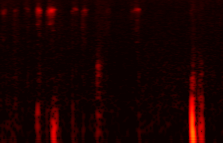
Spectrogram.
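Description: Near silence with a few faint clicks, and one short low knock near the end.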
